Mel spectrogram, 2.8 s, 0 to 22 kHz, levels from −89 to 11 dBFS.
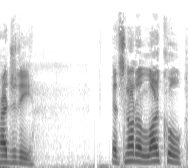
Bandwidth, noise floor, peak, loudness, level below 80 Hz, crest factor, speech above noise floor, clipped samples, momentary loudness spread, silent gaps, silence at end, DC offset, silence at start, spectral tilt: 16 kHz; -61 dBFS; -6 dBFS; -25 LUFS; -58 dBFS; 20 dB; 37 dB; under 0.1%; 10 LU; none; 0.1 s; under 0.1%; 0 s; -4 dB/octave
